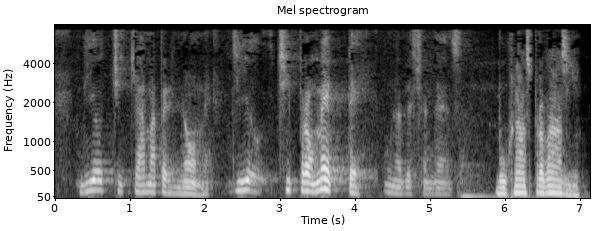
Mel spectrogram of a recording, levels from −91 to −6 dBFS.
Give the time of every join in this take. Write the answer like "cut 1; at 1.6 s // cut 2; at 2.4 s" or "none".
none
